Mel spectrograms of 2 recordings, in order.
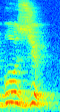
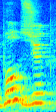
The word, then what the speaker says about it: beaux yeux: liaison, elle a de beaux yeux. Vous avez remarqué, j'ai mis la liaison et j'ai prononcé un yeux. Car le X, quand je le mets en liaison, il se prononce comme un Z.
